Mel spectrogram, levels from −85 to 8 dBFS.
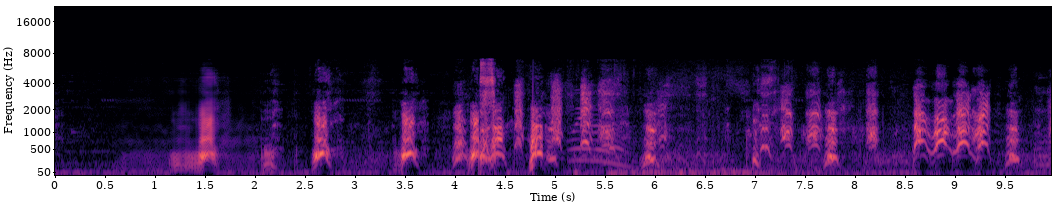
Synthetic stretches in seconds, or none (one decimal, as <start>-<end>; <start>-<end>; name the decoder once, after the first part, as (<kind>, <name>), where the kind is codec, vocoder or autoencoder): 0.6-2.0 (vocoder, Vocos)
